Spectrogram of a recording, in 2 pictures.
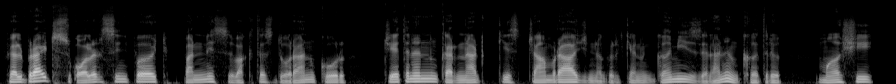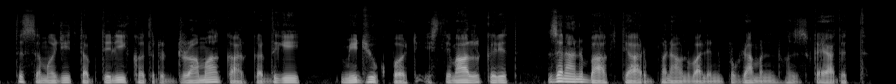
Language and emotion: Kashmiri, neutral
